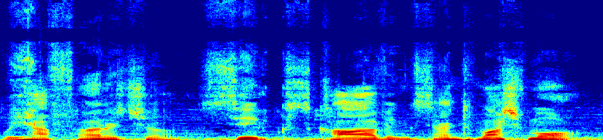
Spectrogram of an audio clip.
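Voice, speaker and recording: A man's voice: medium pitch, measured pace, soft background music, close to an everyday voice. A man playing a suave, worldly foreign merchant with shady dealings in a fantasy video game, courtly and philosophical in manner. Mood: courtly, businesslike. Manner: courtly, smooth-talking, philosophical.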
